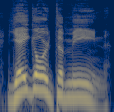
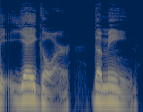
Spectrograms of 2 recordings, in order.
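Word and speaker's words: Egor Demin: can do with him jagor deine now that's that's the latest pronunciation I've been told officially by BYU on jagor the mean again again I want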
